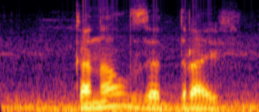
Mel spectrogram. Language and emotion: Russian, neutral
